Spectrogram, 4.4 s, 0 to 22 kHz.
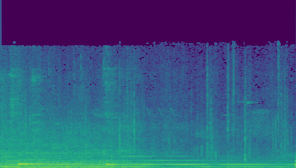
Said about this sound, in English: Through now to Scrapyard Meadow. Adjacent to the railway line, we can hear a National Express C2C on its way into Fenchurch Street.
